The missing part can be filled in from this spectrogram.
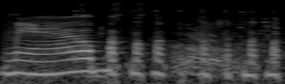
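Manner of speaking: high mock chicken clucks, "buck, buck"; clucking chicken. Streamer mimics a chicken for his gaming friend, high mock clucks. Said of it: "one of those French Canadian chickens".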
